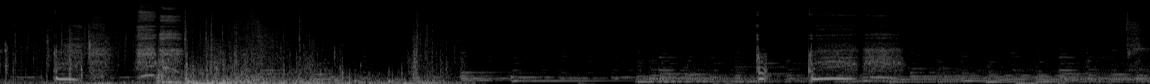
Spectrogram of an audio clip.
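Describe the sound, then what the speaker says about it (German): A female character in Another Code: Recollection pants and gasps heavily while running, loud breathy gasps in the first seconds, then quieter game music with a few more breaths. "Wer schnauft bitte so beim Rennen?"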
